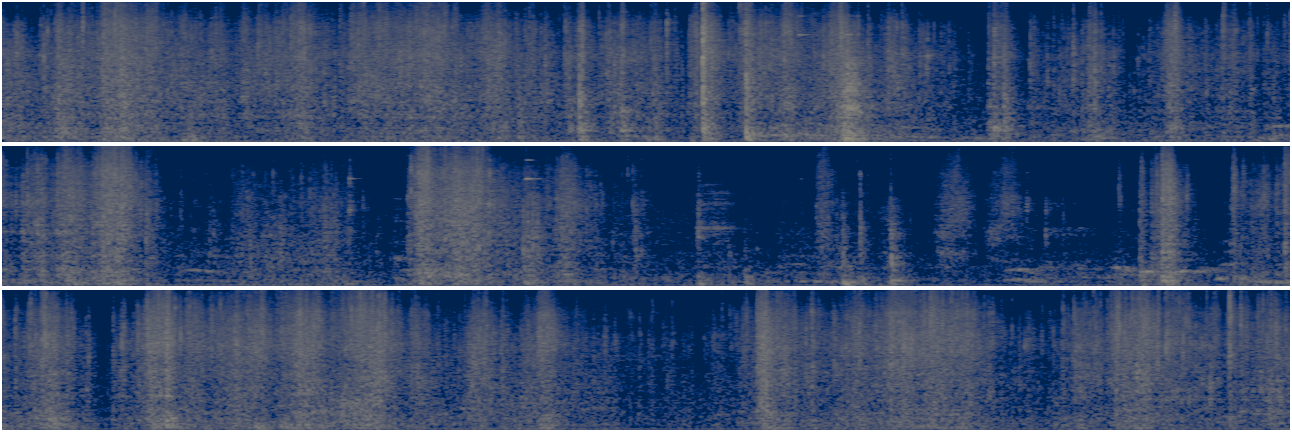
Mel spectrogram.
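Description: Plastic packaging wrap crinkling and rustling in irregular bursts as chair parts are unwrapped.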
